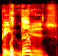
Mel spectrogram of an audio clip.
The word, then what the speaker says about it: Betelgeuse: Yeah, somebody slapped me across the face and said it's pronounced Betelgeuse.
